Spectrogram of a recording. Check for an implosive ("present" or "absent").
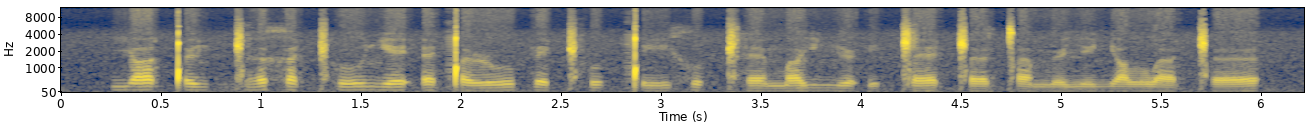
absent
